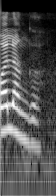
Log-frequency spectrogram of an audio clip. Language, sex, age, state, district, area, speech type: Marathi, female, 18-30, Maharashtra, Mumbai Suburban, urban, read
